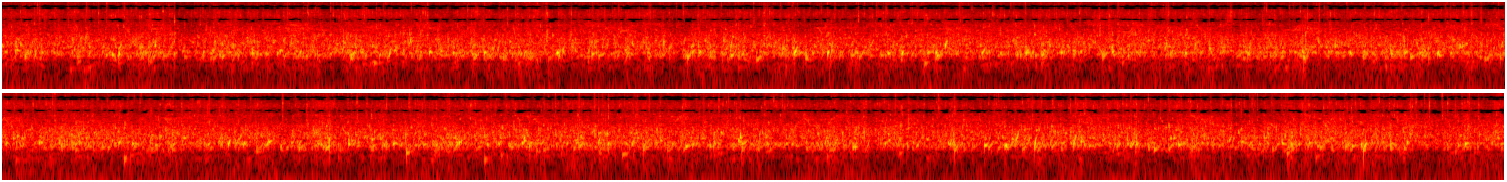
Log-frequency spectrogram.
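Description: Small mountain stream burbling steadily, a continuous trickling rush of water with no low rumble.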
